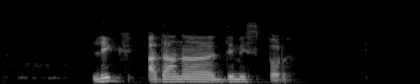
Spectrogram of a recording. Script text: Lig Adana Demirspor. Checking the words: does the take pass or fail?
pass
